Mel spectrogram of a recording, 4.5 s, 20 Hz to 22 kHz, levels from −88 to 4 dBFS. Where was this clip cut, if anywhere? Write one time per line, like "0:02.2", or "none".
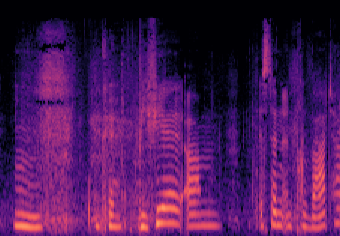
0:01.8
